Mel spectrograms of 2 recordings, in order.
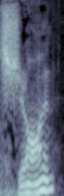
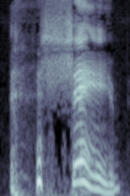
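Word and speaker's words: Sein: Want to give a shout out to Shane, not Sean. Shane.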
